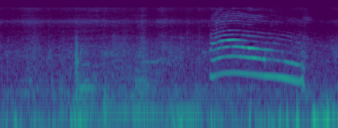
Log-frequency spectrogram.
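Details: Kitten crying loudly for its missing mother, one long meow that rises slightly then falls, after faint softer mewing earlier; a person speaks nearby and steady low hum runs underneath.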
